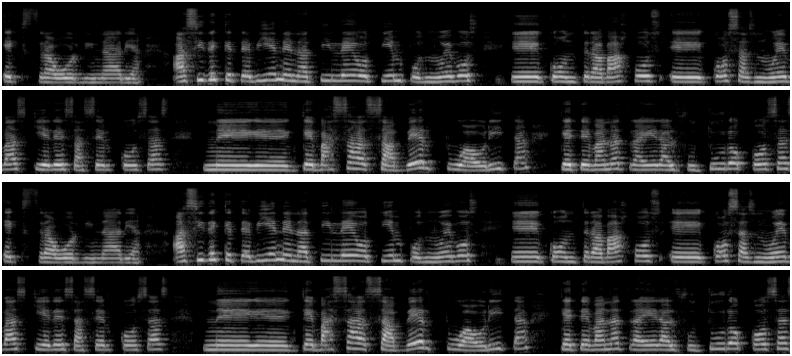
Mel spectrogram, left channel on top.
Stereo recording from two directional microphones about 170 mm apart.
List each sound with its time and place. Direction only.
0.0 s a woman's voice: 30° right (ahead or behind)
